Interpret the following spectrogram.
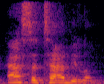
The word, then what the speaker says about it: acetabulum: it looks like the word ace tab you lum altogether acetabulum now acetabula means vinegar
